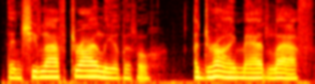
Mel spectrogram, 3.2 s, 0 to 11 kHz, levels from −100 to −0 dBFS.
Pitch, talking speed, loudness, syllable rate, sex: 170 Hz, 170 wpm, -17 LUFS, 4.8 syllables/s, female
